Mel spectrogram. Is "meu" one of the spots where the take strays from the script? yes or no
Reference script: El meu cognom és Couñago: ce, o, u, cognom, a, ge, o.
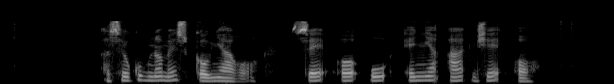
yes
